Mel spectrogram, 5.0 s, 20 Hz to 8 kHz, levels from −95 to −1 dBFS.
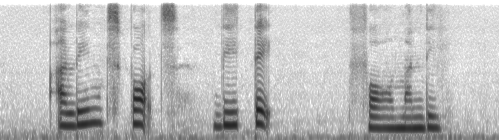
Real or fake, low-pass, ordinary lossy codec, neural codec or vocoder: fake; 7.2 kHz; none; codec, 16 kHz, 2 kbps, FunCodec, trained on Chinese and English, 25 frames a second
